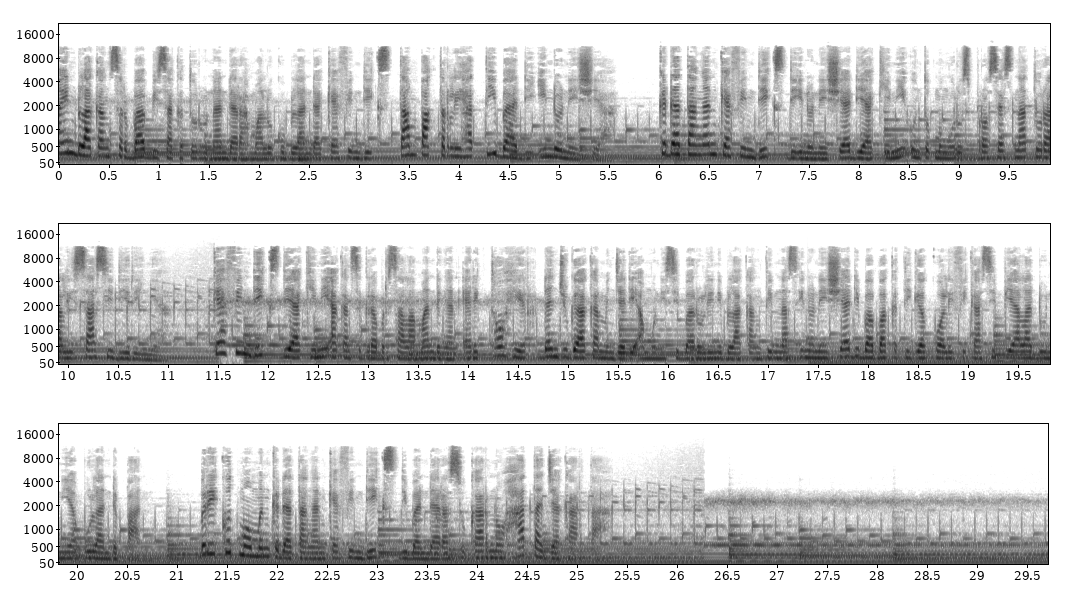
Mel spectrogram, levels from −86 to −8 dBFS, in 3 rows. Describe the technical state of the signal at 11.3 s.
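Around 11.3 s the signal is intact, with no fault present at that moment.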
